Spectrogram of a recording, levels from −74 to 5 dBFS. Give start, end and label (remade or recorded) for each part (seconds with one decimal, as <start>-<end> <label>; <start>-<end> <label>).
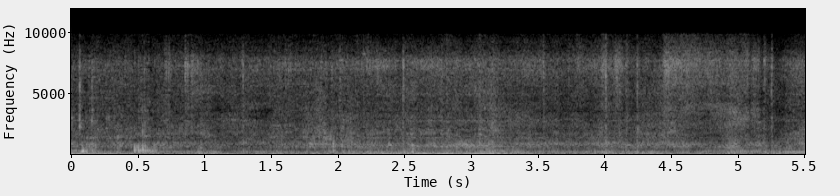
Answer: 0.0-0.9 recorded; 0.9-1.5 remade; 1.5-2.2 recorded; 2.2-5.5 remade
